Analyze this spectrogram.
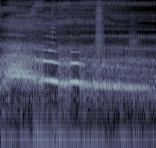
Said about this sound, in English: And then you hear a scream.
